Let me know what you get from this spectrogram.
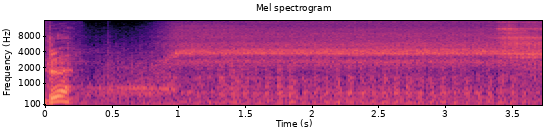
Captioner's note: machine noise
